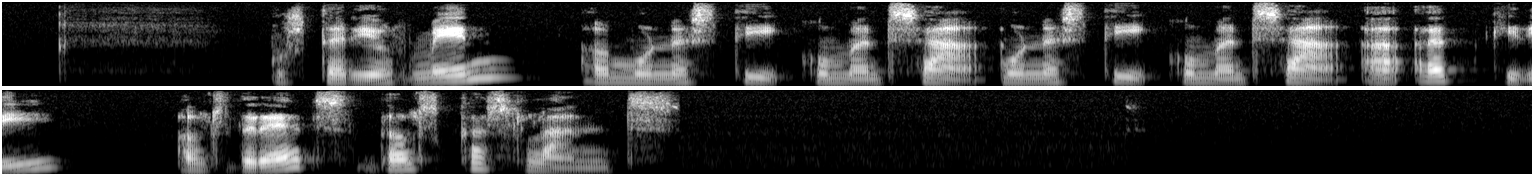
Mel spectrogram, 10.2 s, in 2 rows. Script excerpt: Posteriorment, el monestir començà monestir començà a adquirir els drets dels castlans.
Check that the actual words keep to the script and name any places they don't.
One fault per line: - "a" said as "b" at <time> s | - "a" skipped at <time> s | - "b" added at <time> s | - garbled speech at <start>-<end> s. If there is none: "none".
none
